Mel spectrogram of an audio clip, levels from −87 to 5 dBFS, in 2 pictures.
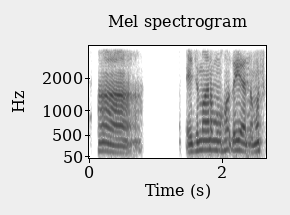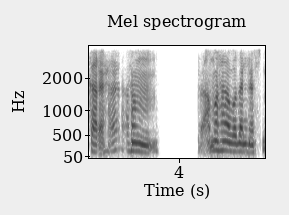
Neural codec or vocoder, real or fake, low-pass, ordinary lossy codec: none; real; 3.6 kHz; none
